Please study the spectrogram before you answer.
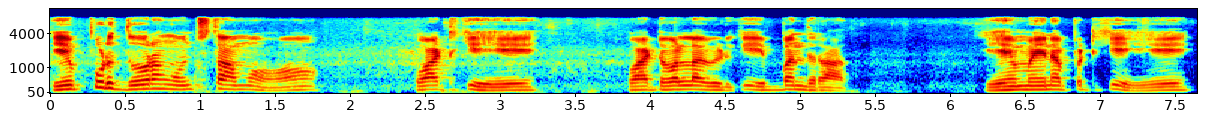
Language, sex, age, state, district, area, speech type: Telugu, male, 30-45, Andhra Pradesh, Chittoor, rural, spontaneous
